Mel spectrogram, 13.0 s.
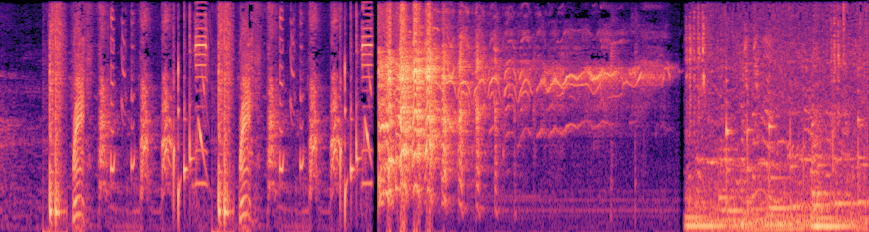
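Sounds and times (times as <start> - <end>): dog barking: 1.5 - 2.7, 4.0 - 5.2.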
